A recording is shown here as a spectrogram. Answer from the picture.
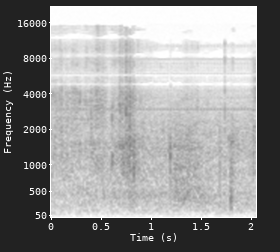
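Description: Rustling of branches and dry undergrowth brushing against the phone and clothing as someone pushes through brush, louder just under a second in, with a few light ticks of twigs.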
